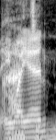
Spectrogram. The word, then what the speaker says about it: Ayn: Ayn. That's how it's pronounced.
